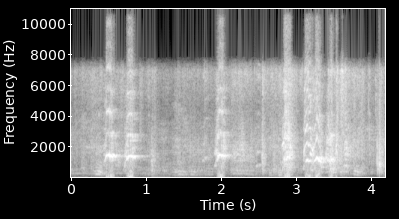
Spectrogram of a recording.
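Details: Fox Terrier puppies, described as Duracell-type, give sharp high yipping barks in bursts, a couple close together then spaced pauses, with a person talking in the background.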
